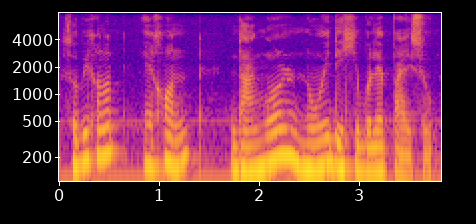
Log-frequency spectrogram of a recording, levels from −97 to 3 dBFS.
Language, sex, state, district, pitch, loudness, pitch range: Assamese, male, Assam, Sonitpur, 140 Hz, -14 LUFS, 105-165 Hz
